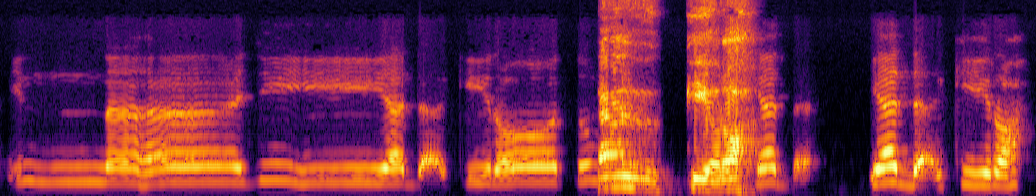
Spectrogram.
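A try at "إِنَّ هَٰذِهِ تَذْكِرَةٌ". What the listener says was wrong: Tak, itu bukan ya. Kalau ya titiknya di bawah, ini titik di atas. Inna hajihi tazkirah.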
